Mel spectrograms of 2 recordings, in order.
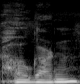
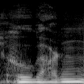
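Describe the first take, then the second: First: The name is said like English 'hoe garden'. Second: The name is said with Flemish sounds. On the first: The speaker calls it wrong. "not Hoegaarden. The garden of a hoe is something completely different" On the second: The speaker calls it right. "it's Hoegaarden"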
